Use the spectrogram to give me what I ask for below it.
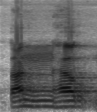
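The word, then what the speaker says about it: تَنْهَرْ: Tanhar, nun sukun bertemu dengan ha, hukumnya dibaca idhar halqi. Cara membacanya dibaca jelas. Tanhar, tidak boleh berdengung.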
